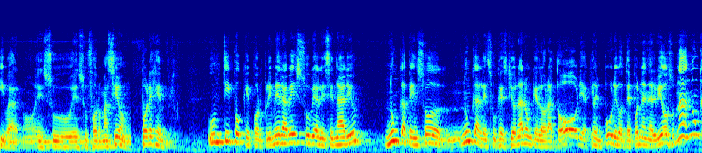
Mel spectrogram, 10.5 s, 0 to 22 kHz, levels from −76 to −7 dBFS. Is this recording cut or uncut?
cut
